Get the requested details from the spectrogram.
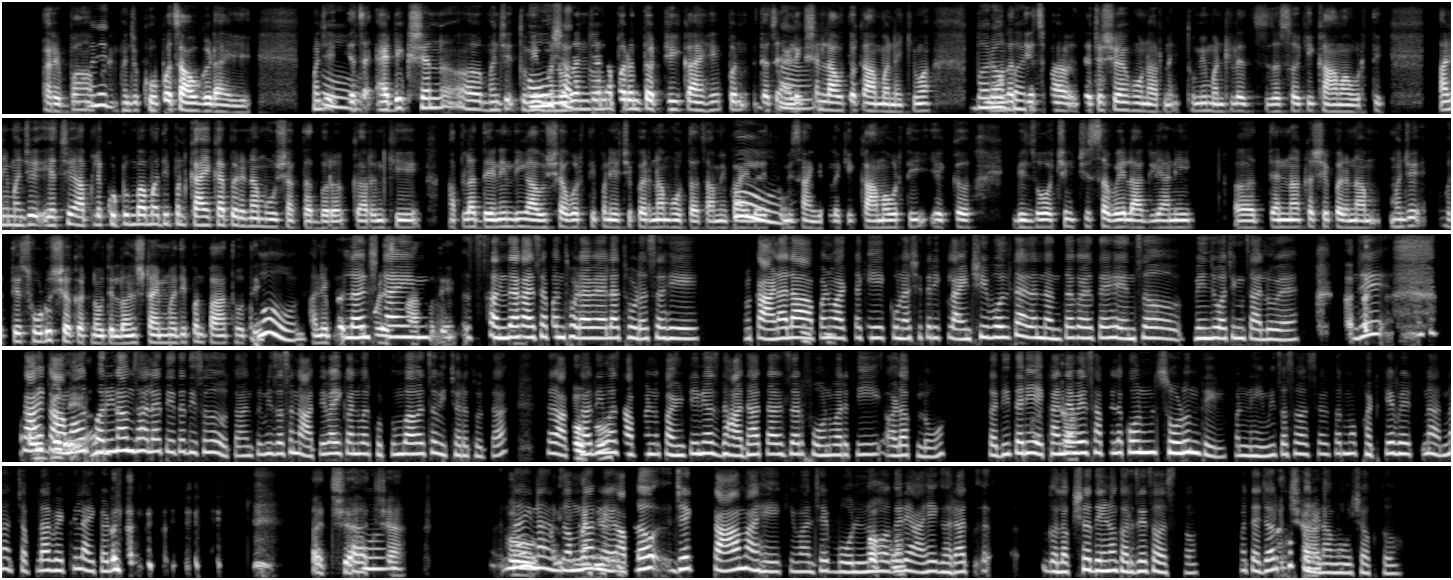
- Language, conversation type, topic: Marathi, podcast, तुम्ही सलग अनेक भाग पाहता का, आणि त्यामागचे कारण काय आहे?
- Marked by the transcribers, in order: afraid: "अरे बापरे!"; other noise; in English: "ॲडिक्शन"; other background noise; in English: "ॲडिक्शन"; tapping; in English: "बिंज वॉचिंगची"; in English: "क्लायंटशी"; in English: "बिंज वॉचिंग"; laugh; laughing while speaking: "अवघड आहे हां"; laugh; laugh; unintelligible speech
